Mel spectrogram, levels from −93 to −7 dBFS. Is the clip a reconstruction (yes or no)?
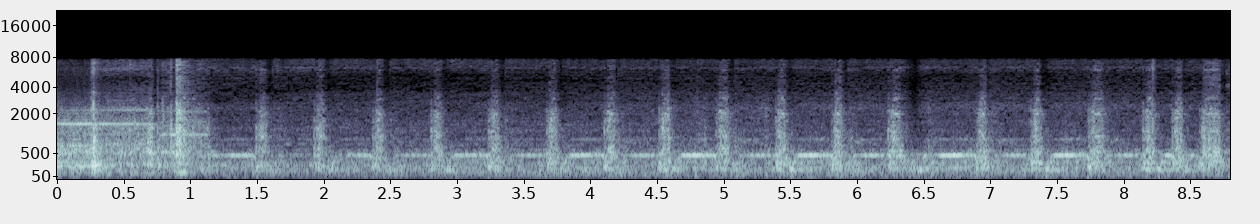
no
